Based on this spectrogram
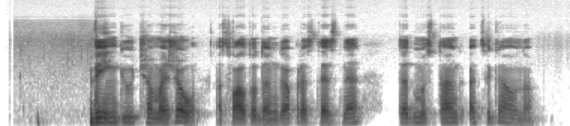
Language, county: Lithuanian, Klaipėda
